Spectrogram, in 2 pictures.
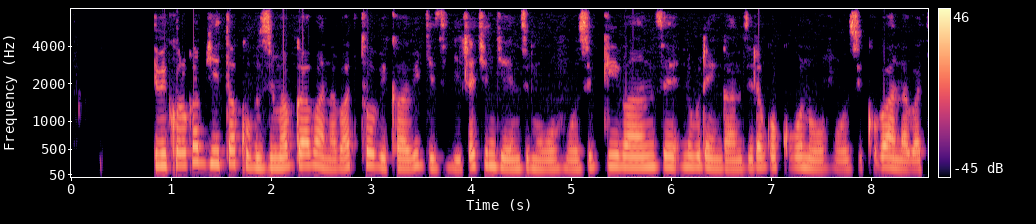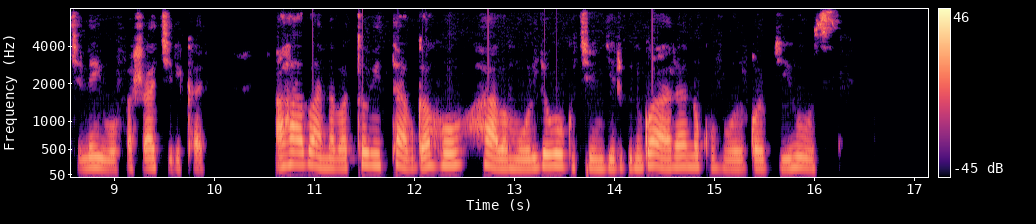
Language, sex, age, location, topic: Kinyarwanda, female, 25-35, Kigali, health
